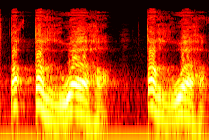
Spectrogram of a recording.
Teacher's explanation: المخرج ديال هذا الحرف هو طرف اللسان مع الاسنان الفوقاني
